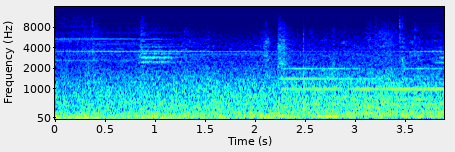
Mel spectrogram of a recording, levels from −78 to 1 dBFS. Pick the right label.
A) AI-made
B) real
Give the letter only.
B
